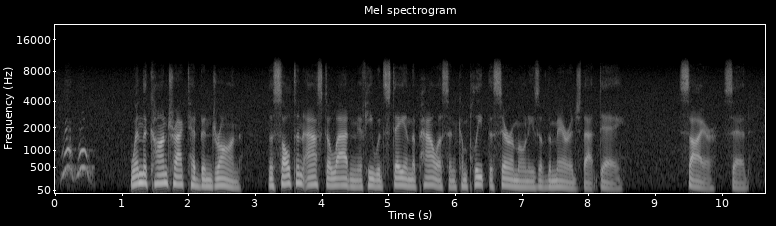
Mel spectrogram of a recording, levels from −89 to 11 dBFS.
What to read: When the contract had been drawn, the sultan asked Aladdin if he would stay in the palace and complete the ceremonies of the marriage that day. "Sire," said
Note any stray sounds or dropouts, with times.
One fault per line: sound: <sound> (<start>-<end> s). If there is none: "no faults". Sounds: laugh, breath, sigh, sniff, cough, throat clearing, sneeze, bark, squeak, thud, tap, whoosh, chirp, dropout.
sound: bark (0.1-0.6 s)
